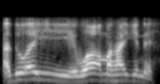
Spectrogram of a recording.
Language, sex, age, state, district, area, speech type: Manipuri, male, 30-45, Manipur, Chandel, rural, conversation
